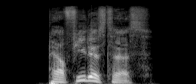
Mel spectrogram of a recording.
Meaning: strong/mixed nominative/accusative neuter singular superlative degree of perfide
- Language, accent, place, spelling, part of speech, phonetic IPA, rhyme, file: German, Germany, Berlin, perfidestes, adjective, [pɛʁˈfiːdəstəs], -iːdəstəs, De-perfidestes.ogg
